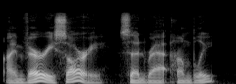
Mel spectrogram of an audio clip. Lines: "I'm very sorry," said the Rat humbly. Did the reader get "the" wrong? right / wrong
wrong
